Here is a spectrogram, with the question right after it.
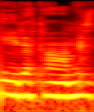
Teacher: amiz şəklində a saytı uzanır.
